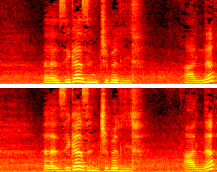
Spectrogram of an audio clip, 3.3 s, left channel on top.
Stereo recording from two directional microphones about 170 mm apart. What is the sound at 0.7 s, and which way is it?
A woman's voice, 45° left (ahead or behind).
